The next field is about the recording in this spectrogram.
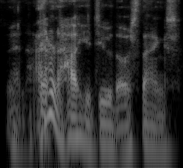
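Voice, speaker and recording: A man hosting a casual podcast interview, laid-back and agreeable, quick to laugh. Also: a bass voice, dark tone, slightly rough, dry recording, studio quality. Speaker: podcast host.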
